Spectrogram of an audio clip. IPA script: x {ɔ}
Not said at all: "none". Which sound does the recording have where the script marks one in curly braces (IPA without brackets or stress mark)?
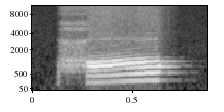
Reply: ɔ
